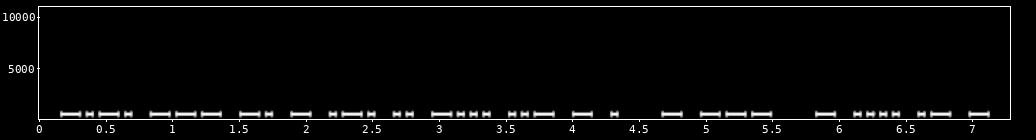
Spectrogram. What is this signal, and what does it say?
Morse code, heard as a keyed tone, about 25 wpm, 600 Hz. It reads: CONTRIBUTE TO THAT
